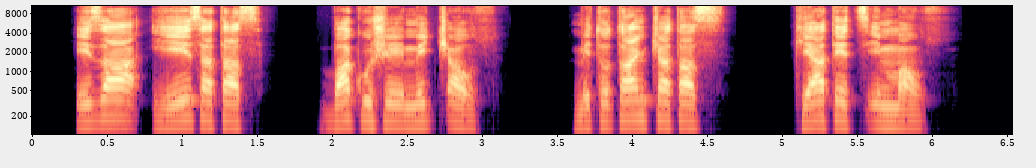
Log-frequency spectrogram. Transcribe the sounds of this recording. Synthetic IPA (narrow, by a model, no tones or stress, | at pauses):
ʔɪzɐheːsɐt̪ɐs | bɐkʊʃɛmɪt͡ʃʼːɐws | mɪt̪ɔt̪ɐnt͡ʃːɐt̪ɐs | kɪjɐt̪ɛt͡sːɪmːɐws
